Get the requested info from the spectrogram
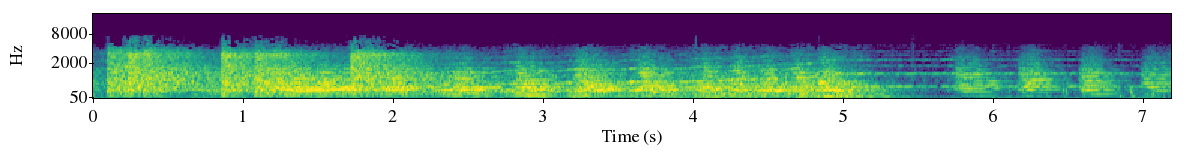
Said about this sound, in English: Now, three of us will stay here and keep up the gunfire.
